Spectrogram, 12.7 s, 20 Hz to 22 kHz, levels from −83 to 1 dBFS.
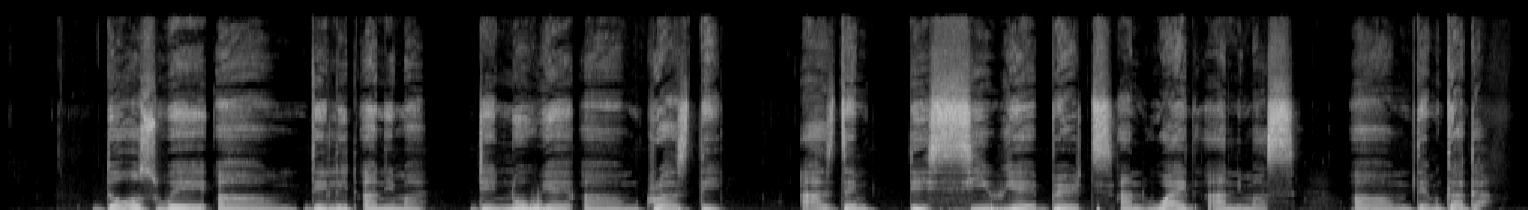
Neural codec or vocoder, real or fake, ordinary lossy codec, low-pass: vocoder, 48 kHz, 128 mel bands, Vocos; fake; none; none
